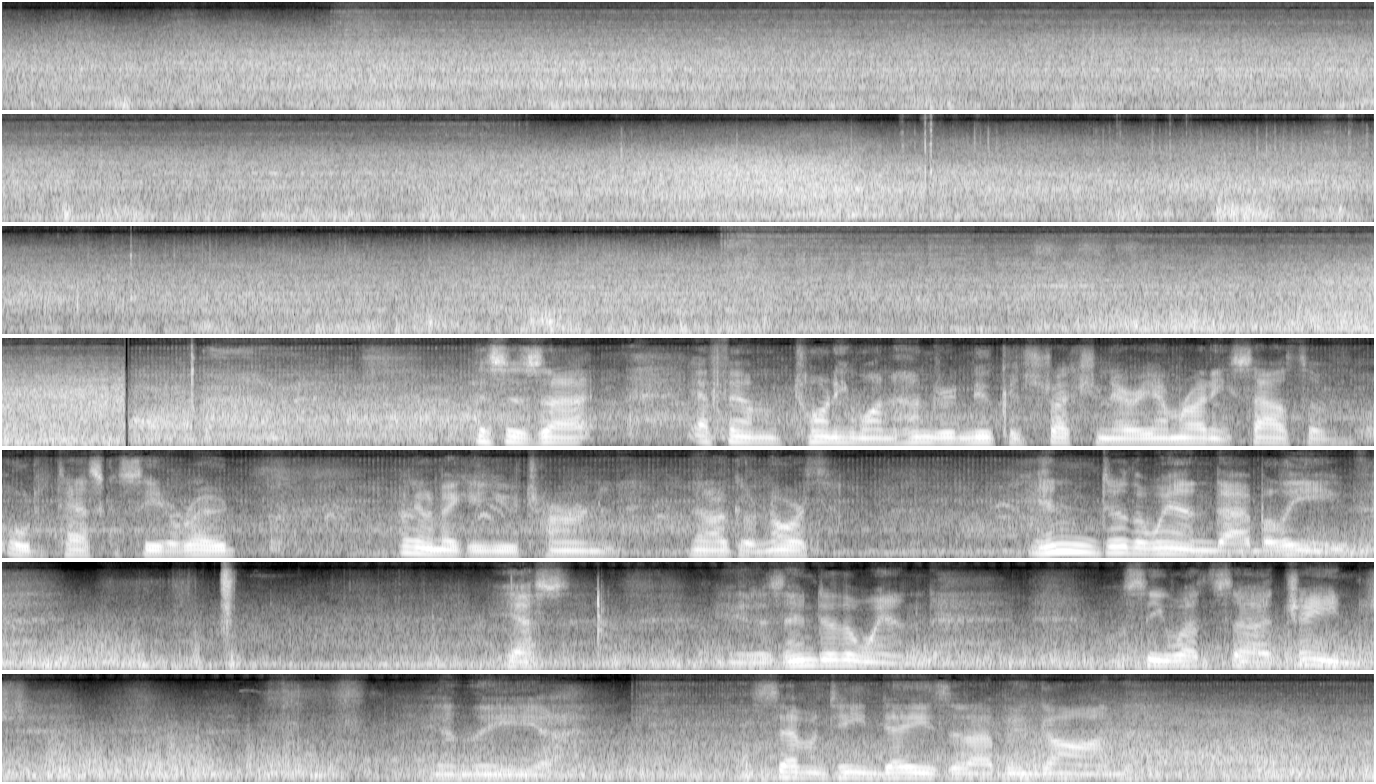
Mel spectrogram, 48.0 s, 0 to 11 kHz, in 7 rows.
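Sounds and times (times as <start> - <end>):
bicycle tyre and road noise: 0.0 - 48.0
wind rushing over microphone: 0.0 - 48.0.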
